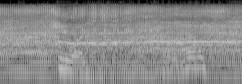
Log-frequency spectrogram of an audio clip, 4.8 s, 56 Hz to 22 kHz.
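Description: A Toro Greensmaster 1600 walk-behind greens mower drones steadily and loudly at close range on a golf green, with someone speaking over the constant engine hum.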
